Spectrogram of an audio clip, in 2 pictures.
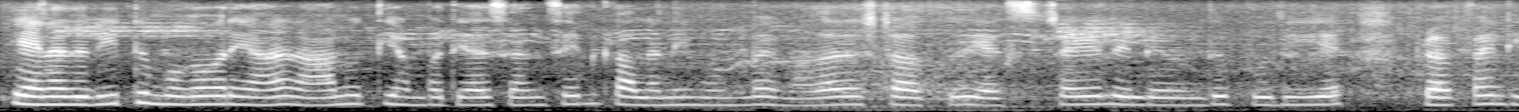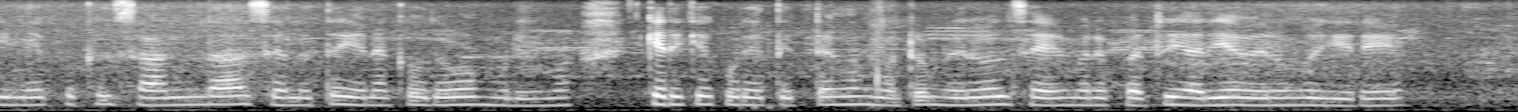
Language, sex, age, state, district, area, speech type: Tamil, female, 18-30, Tamil Nadu, Vellore, urban, read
